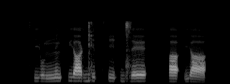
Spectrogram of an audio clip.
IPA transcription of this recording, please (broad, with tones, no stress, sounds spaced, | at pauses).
t̪ʰ j u˨˩ n̪ ĩ˧ k j a˧ ɡ i˧ t̪ʰ i˨ ʔ d͡z e˧ | a˨ ʔ j a˨˩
